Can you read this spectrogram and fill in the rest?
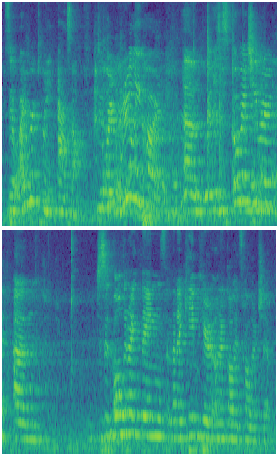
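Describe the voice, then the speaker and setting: A young woman from India tells her own story to an audience in an Indian accent, candid and conversational with plenty of ums. Her voice sits slightly high. It carries from a distance through a very echoey hall with steady background noise. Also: unhurried. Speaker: startup founder giving a talk. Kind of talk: storytelling lightning talk. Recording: very echoey hall from far off, noisy.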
